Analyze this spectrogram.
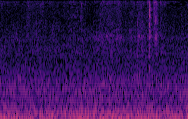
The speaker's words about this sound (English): Did you hear that? Yeah, it's a suspension, I think. It was like, boom, boom, boom. Yeah. Well, it sounded... I think it's on the right side every time I make a right turn.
